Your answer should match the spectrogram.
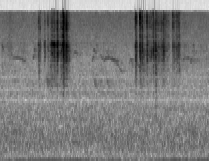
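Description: Quiet outdoor background: a faint steady low hum with a few short, very high chirps or buzzes.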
